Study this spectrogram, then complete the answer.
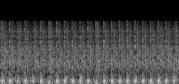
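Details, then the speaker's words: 1974 Sears ST/16 tractor, Briggs and Stratton 8 hp single cylinder, idling after pushing a 1999 Ford Ranger: steady thumping about twelve firings a second, no misses, idle a touch fast; owner may lower the idle screw slightly. "almost sounds like i could idle it down some more i might might do a little tweaking on that uh and that idle screw"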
